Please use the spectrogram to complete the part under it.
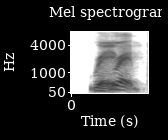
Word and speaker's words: Rabe: Starring Elizabeth Olsen, has, is it, how do you say her last name? Lily Rabe? – Or yeah. – Rabe. Okay. Yeah, so Lily Rabe.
